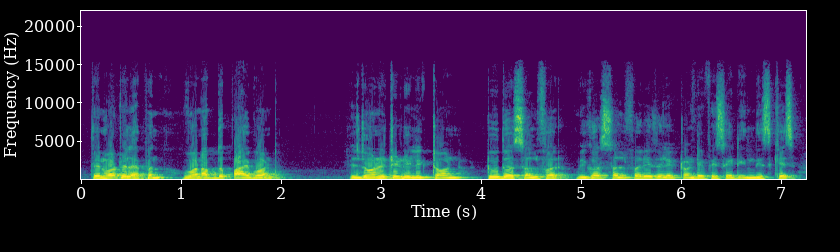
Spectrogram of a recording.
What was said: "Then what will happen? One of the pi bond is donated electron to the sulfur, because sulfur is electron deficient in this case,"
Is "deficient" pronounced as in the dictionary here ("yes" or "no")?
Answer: no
